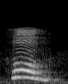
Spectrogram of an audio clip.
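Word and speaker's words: home: अब इसको कौन से साउंड दे रहा है, वो ओ की, तो ह ओ म, होम, ई की साउंड नहीं आ रही, इसमें ई साइलेंट है, ठीक है।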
